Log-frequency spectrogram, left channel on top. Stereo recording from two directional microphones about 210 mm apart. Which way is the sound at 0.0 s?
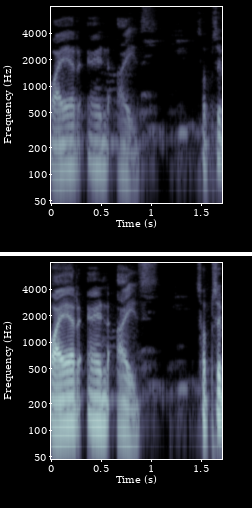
35° right (ahead or behind).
